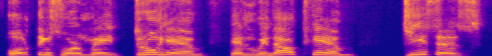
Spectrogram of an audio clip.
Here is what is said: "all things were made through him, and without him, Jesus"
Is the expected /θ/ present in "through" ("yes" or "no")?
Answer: no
